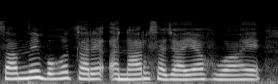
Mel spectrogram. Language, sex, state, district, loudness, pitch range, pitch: Hindi, female, Arunachal Pradesh, Lower Dibang Valley, -12 LUFS, 225-260 Hz, 240 Hz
